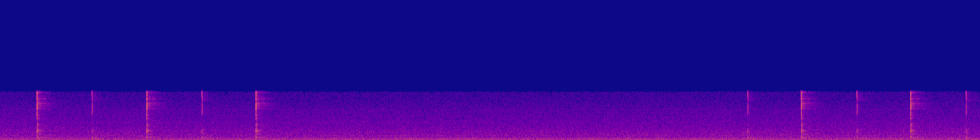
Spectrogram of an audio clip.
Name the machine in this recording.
valve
